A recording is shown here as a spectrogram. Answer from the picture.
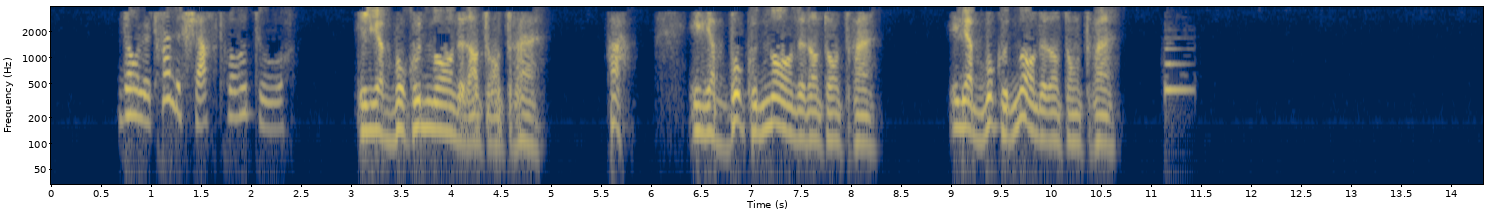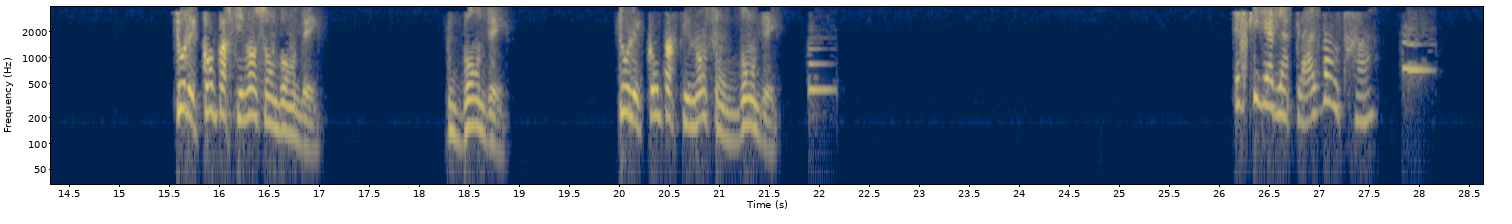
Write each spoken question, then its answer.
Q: Est-ce qu'il y a de la place dans le train?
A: Non, tous les compartiments sont bondés.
